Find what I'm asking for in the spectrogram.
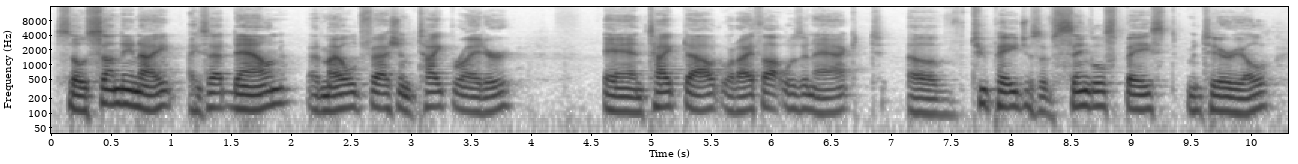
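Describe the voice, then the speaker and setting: A man in his sixties, a comedian hosting his channel and casually telling a rambling, reminiscing story of his early days. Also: mid-range voice. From United States. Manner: rambling, reminiscing, unhurried anecdotes.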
